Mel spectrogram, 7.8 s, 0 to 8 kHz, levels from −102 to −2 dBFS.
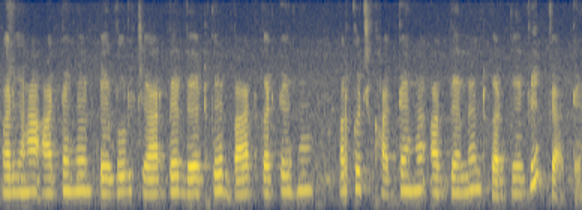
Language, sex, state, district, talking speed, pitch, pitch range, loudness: Hindi, female, Odisha, Sambalpur, 160 wpm, 180 Hz, 165-195 Hz, -17 LUFS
